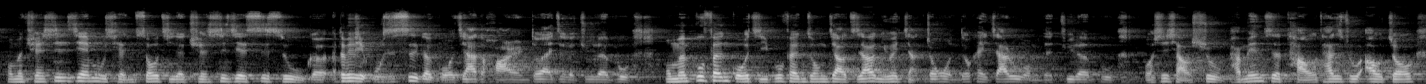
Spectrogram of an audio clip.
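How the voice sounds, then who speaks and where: A man's voice: medium pitch, fairly quick. Echoey man hosting an online club. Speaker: club president and host. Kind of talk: casual closing thanks to an online audio room. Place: online group audio chat room. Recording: roomy, reverberant online voice-chat audio.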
